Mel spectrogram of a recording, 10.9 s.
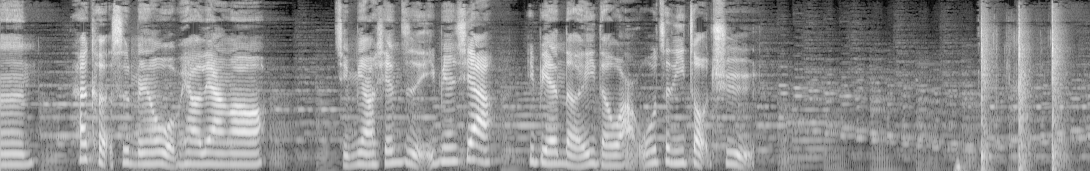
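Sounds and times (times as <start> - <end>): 
speech: 0.8 - 2.8, 3.4 - 7.6
loud footsteps running downstairs: 9.6 - 10.8.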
